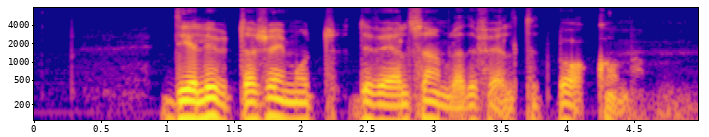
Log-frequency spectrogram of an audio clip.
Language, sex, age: Swedish, male, 59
